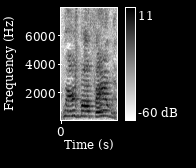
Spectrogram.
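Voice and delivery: high, loud panicked demand; hammed-up yelling. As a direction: yell it way up high at the monsters. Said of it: "starts yelling at the monsters".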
